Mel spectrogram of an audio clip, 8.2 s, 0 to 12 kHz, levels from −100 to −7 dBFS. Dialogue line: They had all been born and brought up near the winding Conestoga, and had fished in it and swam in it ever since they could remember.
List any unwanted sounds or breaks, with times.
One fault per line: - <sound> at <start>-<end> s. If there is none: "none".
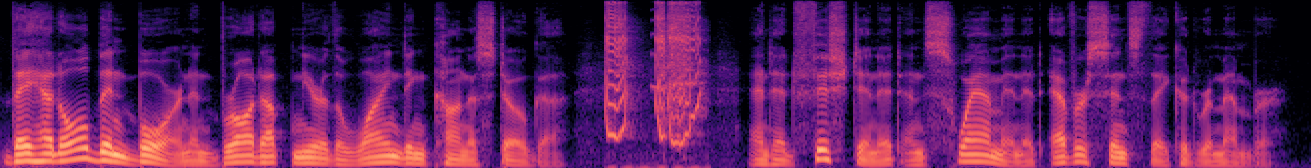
- squeak at 3.8-4.4 s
